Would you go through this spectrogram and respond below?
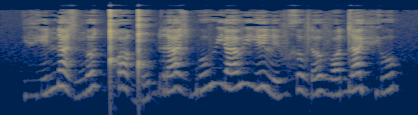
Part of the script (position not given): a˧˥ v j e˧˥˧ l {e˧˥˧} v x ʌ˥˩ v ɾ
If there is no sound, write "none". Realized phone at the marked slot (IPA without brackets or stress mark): e˩˧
